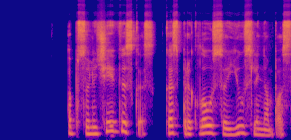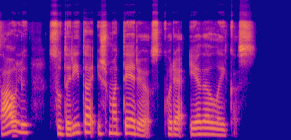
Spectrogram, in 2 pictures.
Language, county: Lithuanian, Vilnius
